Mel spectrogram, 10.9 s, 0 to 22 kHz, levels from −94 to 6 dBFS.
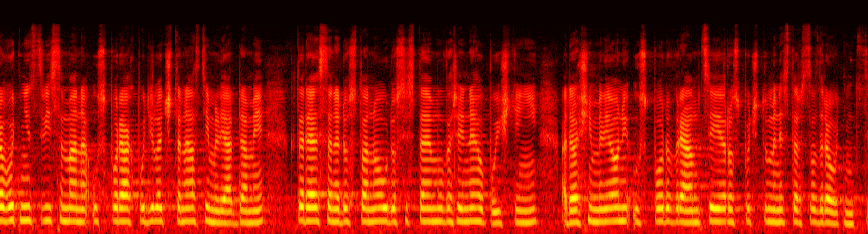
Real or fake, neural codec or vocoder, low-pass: real; none; 14.4 kHz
